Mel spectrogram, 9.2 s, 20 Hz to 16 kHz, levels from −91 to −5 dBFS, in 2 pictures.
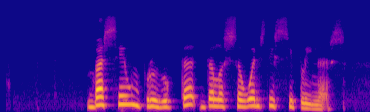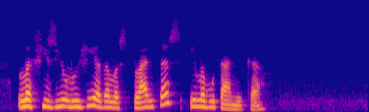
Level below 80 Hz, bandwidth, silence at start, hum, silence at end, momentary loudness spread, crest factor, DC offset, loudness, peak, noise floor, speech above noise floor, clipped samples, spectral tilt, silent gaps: -78 dBFS; 6.6 kHz; 1.1 s; none; 1.3 s; 11 LU; 20 dB; under 0.1%; -25 LUFS; -6 dBFS; -75 dBFS; 50 dB; under 0.1%; -9.5 dB/octave; none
